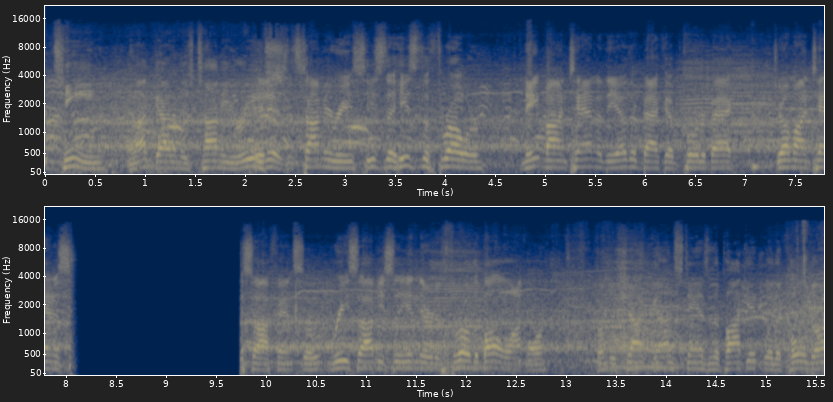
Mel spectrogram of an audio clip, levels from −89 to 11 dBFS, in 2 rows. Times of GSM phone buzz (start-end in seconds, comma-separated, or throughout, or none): none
